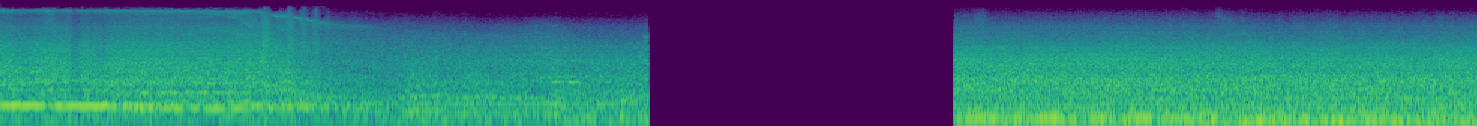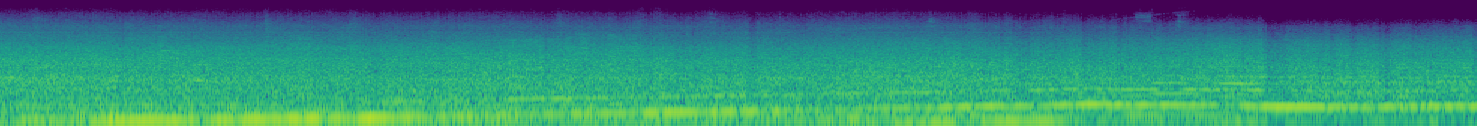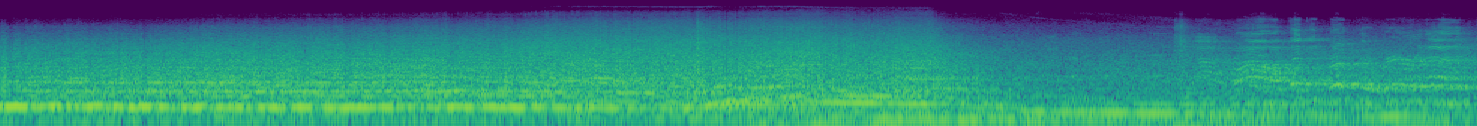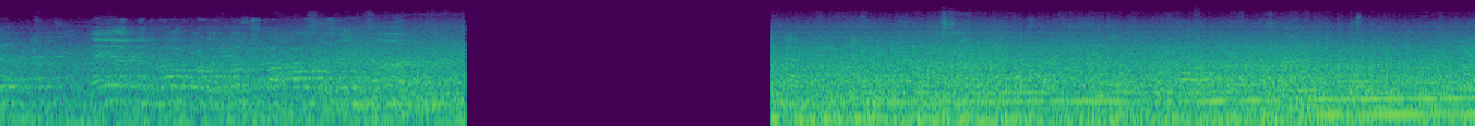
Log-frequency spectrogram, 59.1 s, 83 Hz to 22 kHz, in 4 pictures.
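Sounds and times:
diesel engine revving under load: 0:00.0 - 0:04.8, 0:09.6 - 0:41.9, 0:52.0 - 0:59.0.

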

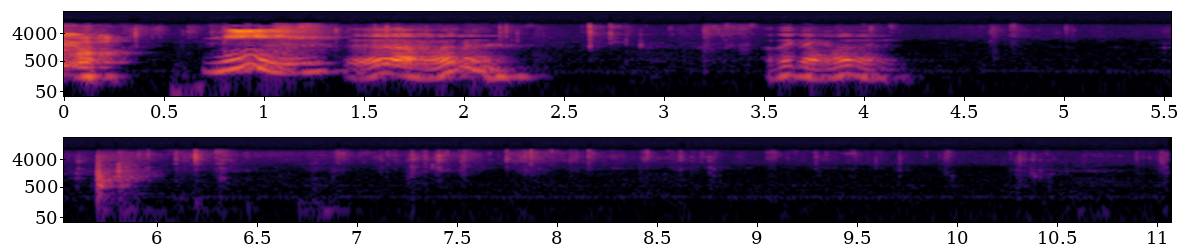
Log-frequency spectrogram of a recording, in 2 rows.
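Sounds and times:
trading cards rustling: 0:04.6 - 0:11.0.

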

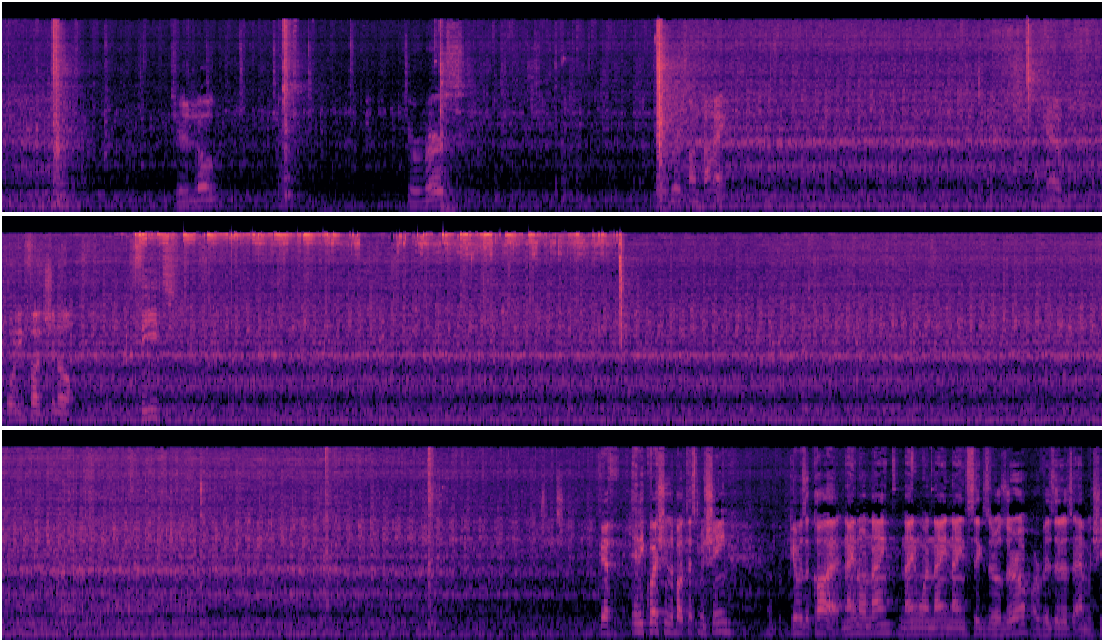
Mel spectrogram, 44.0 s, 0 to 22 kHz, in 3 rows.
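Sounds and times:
lathe motor hum and whine: 0:09.6 - 0:34.9.

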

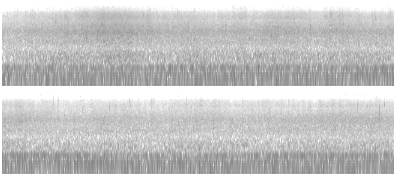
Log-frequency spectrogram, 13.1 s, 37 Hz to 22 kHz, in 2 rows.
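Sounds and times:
small waves washing onto shore: 0:00.0 - 0:13.0
steady low rumble: 0:00.0 - 0:13.0.

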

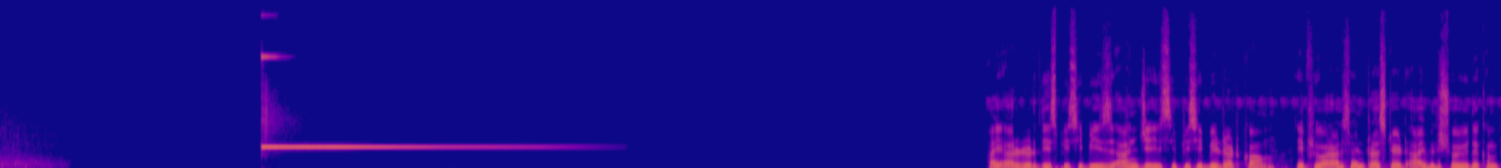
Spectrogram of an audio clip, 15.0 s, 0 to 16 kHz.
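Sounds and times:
bright chime ding: 0:02.6 - 0:06.4.

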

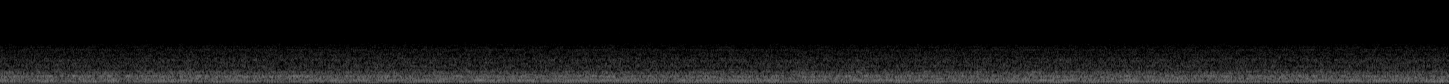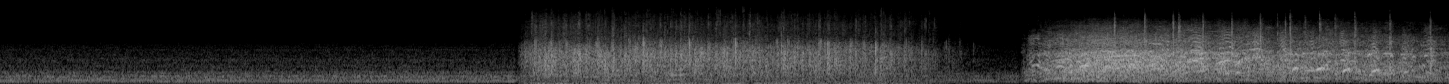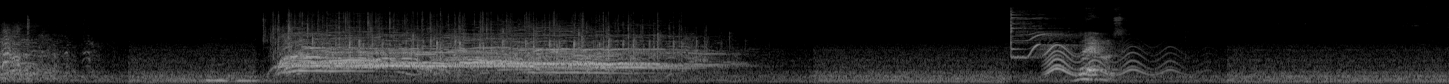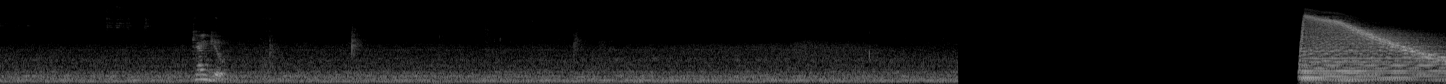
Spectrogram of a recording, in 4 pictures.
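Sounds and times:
audience applause: 0:19.7 - 0:24.2, 0:24.8 - 0:29.7, 0:31.6 - 0:36.6
audience laughter: 0:24.7 - 0:30.1
low hum: 0:39.1 - 0:42.2, 0:56.5 - 0:57.9.

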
